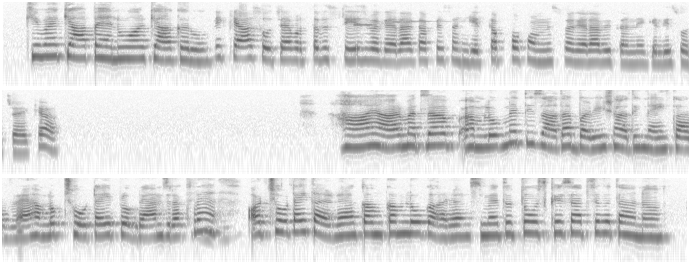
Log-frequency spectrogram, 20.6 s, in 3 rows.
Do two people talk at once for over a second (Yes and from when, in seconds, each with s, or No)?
No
